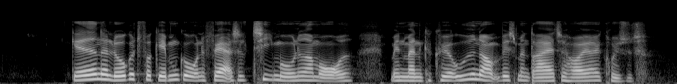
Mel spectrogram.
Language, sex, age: Danish, female, 59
